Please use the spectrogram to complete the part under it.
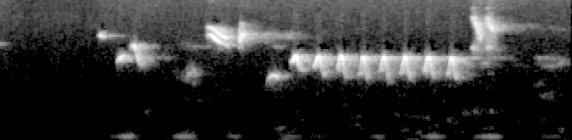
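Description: Birds chirp from a nature video playing on a screen: a few quick high notes, then a steady run of about ten evenly spaced tweets forming a trill, fairly faint and clear with no talking.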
